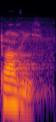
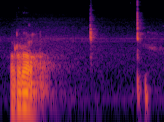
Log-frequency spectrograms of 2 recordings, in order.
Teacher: Donc le Ra en arabe, même si ici en phonétique je l'ai écrit Ra, ne se prononce pas comme la lettre R en français qu'on peut avoir dans le mot Paris. Ça sera un R roulé légèrement avec le bout de la langue, donc ça donne le son Ra.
